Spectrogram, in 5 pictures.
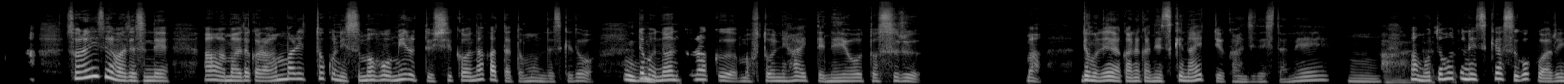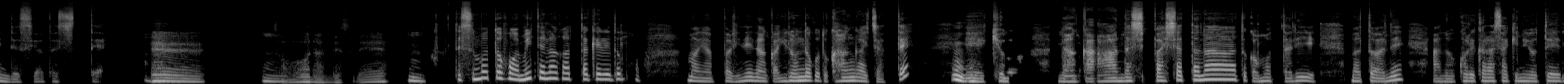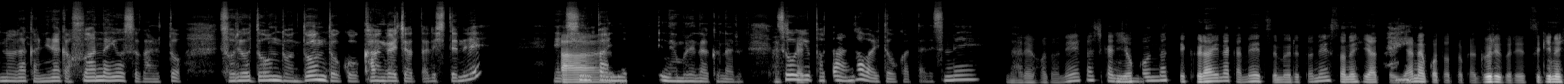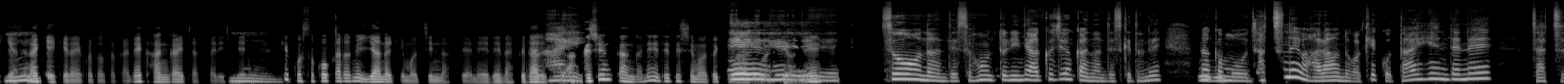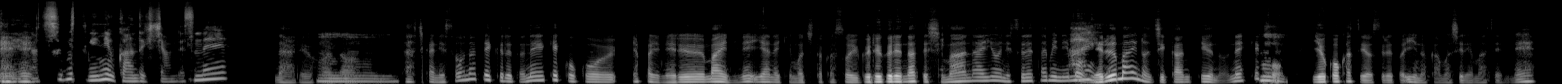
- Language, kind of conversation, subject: Japanese, advice, 夜にスマホを見てしまって寝付けない習慣をどうすれば変えられますか？
- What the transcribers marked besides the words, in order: tapping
